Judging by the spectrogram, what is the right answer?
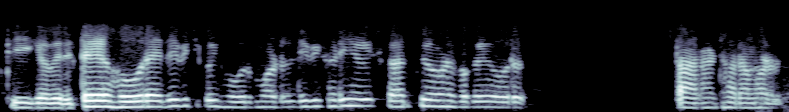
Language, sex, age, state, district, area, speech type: Punjabi, male, 18-30, Punjab, Mohali, rural, conversation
